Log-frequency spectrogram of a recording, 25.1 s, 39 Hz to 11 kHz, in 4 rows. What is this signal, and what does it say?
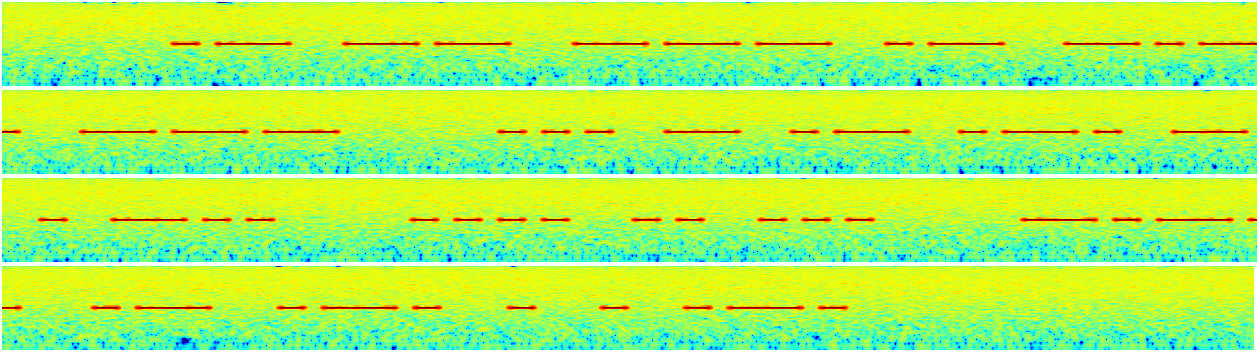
Morse code, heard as a keyed tone, hand-sent with a paddle, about 11 wpm, 670 Hz. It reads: AMOAKO STARTED HIS CAREER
